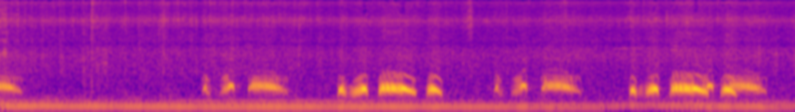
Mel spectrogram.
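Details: Spotted dove kept as a trained hobby bird delivering repeated phrases: short clipped coos leading into a longer drawn-out note, repeated several times over an even low droning background.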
